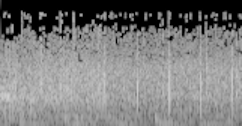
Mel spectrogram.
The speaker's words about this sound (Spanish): Es la ovación al artista tras su actuación en Valencia en el estreno de Nabucco.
